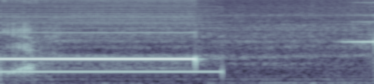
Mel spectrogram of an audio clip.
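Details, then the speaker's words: Pure-tone audiometry test tone from a software hearing-test app, played from low to high frequencies to left and right ears after calibration; the patient presses space when the tone is heard. "Misalnya suara yang tampil kedengaran tekan spasi. Kalau tidak jangan tekan spasi. Jadi frekuensinya dari kecil sampai besar."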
